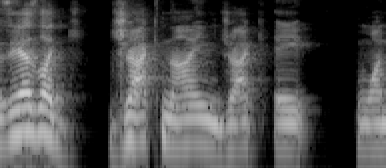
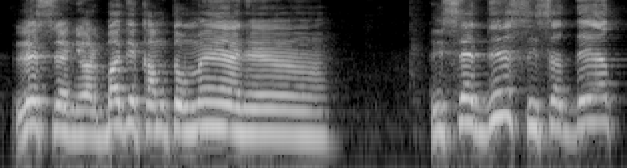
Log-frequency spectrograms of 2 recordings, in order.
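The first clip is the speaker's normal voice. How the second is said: mild imitated Russian accent, louder; retelling the bar owner's pushy Russian talk; Russian guy; 4 semitones higher, 3 dB louder than usual. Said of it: "like, a Russian guy".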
